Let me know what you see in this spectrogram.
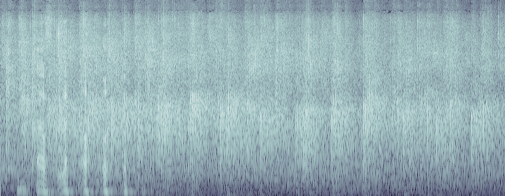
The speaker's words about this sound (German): Amen. Wow. Applaus.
